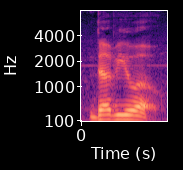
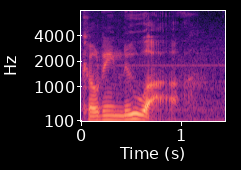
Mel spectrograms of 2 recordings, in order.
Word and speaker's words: CODEENNWO: CODEENNWO. That's Codeen NWO. Sometimes people pronounce it Codeen Nua. That is not it. That is not it at all.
